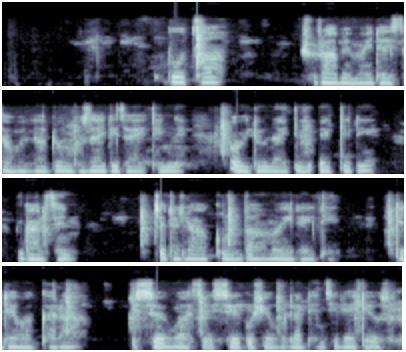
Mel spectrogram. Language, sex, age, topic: Gamo, female, 25-35, government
